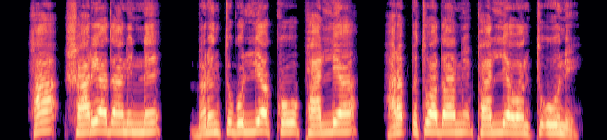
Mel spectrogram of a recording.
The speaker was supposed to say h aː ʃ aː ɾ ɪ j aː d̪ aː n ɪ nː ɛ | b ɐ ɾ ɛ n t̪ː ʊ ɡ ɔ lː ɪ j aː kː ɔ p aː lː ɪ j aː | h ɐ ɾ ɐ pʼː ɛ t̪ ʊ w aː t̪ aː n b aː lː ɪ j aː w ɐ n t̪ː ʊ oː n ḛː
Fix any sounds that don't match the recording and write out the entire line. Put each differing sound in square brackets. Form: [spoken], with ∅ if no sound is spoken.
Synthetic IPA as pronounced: h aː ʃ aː ɾ ɪ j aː d̪ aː n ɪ nː ɛ | b ɐ ɾ ɛ n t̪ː ʊ ɡ ɔ lː ɪ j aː kː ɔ p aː lː ɪ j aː | h ɐ ɾ ɐ pʼː ɛ t̪ ʊ w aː [d̪] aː n [p] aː lː ɪ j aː w ɐ n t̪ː ʊ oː n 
